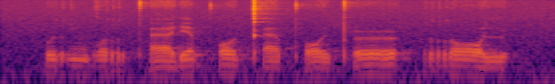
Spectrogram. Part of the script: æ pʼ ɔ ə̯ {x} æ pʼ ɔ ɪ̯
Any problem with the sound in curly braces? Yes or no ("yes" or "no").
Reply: yes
